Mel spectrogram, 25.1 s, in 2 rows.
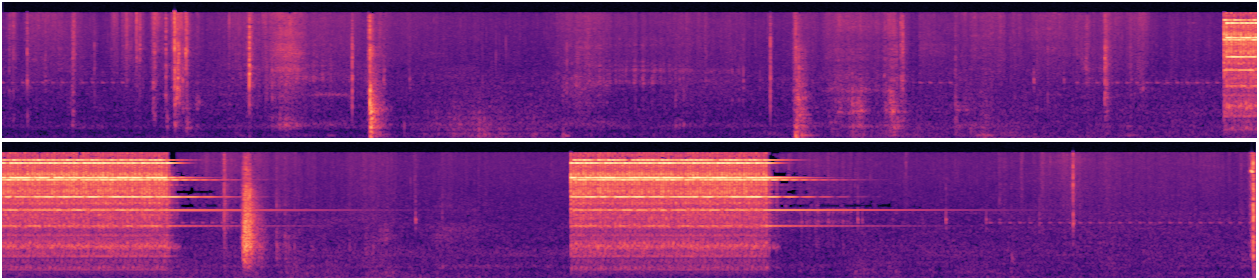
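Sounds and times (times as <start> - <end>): telephone ringing: 10.7 - 16.5, 18.2 - 25.0.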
